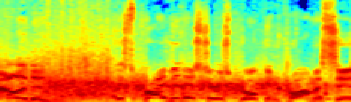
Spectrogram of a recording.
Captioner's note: applause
